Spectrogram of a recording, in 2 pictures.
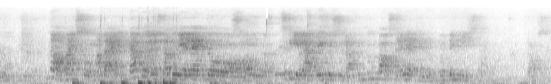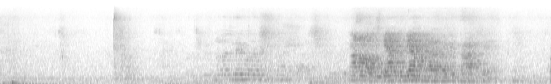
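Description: A young woman speaks calmly through a microphone and loudspeaker in an echoing hall.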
